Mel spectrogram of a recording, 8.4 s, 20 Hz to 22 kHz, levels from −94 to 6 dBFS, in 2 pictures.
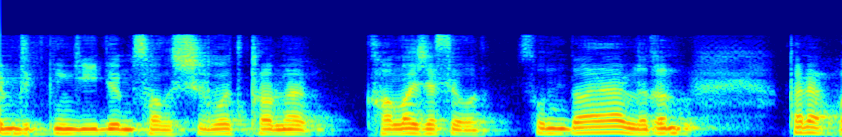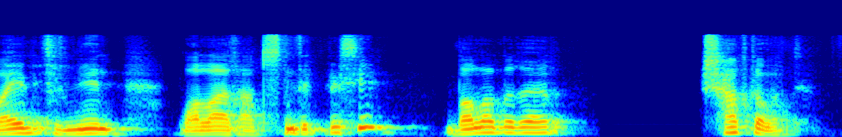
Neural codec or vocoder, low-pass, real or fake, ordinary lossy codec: codec, 16 kHz, 1 kbps, FunCodec, trained on Chinese and English, 50 frames a second; none; fake; none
